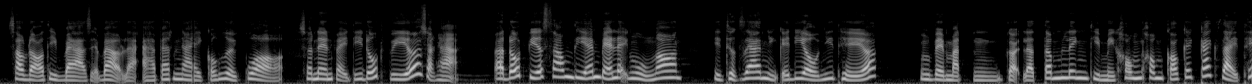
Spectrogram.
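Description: At 1.92 to 1.94 s, after "bảo là à ban", the speech drops into a block of digital silence for about 21 ms. This fits a 1024-sample buffer left unfilled. At 4.53 s, after "đi đốt vía chẳng", an 11 ms gap, fitting 512 samples, ticks.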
